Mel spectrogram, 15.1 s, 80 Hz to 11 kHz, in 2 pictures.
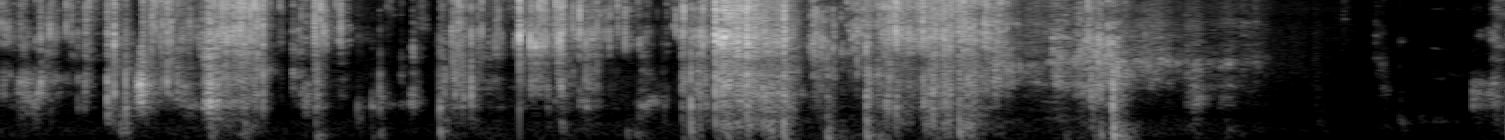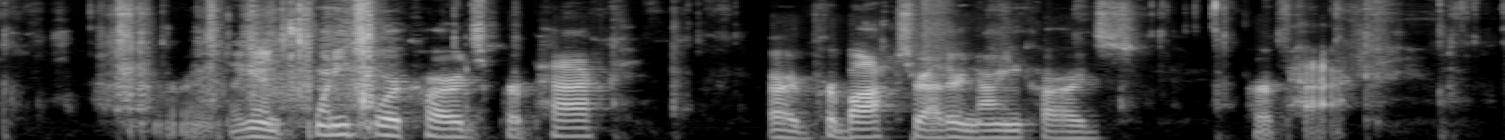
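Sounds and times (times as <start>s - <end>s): plastic shrink wrap tearing: 0.0s - 6.1s.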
